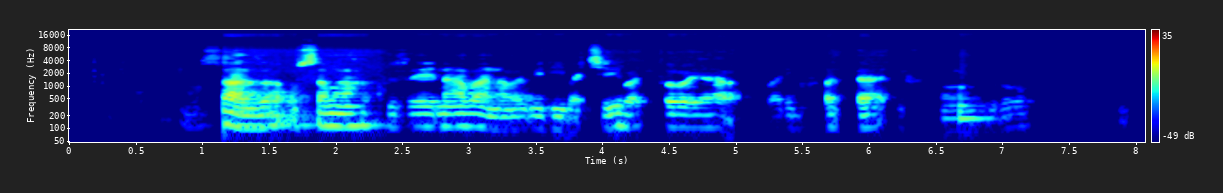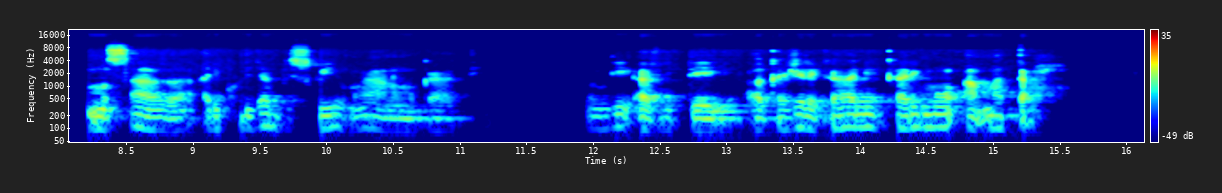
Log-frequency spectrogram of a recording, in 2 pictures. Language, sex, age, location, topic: Kinyarwanda, male, 18-24, Huye, health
